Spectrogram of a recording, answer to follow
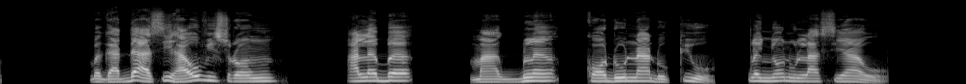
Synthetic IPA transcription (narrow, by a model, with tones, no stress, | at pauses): bɛ˨ɡa˨d̪ɛ˦a˨si˦ɦa˨wo˦vi˦sɾɔ̃˨ŋũ˦ | a˨lɛ˦bɛ˦ | mã˨ɡ͡blɛ̃˦ | kɔ˦ɖo˦nã˦ɖo˨kwi˦o̰˨ | k͡plɛ˦ɲɔ̃˦nũ˦la˦si˦a˦o̰˨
